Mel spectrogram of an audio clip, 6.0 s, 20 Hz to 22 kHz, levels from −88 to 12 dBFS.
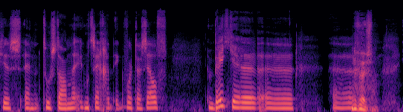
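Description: Right at the start, around 0.41, 0.47 and 0.61 s, there's short concealed packet loss: 20 to 40 ms holes patched by stretching the last sound, heard as quick smears. Then repeated packet loss gives choppy, robotic stretches from 1.17 to 1.61 s and 2.93 to 3.87 s, with holes up to 60 ms patched one after another.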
